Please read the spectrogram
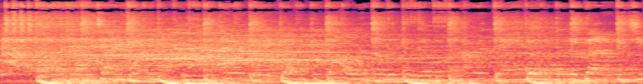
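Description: K-pop dance track played loud over a concert sound system, recorded from the audience: a heavy bass beat hitting about once a second under sung vocals, with fans cheering and screaming.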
